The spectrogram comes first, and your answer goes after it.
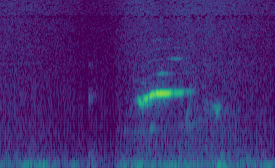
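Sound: cat meowing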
